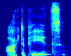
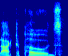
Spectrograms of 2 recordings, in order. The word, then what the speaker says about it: octopodes: wrong and they're saying the pronunciation more appropriately rhymes with the phrase don't say please so it would be octopedes oh but it's in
